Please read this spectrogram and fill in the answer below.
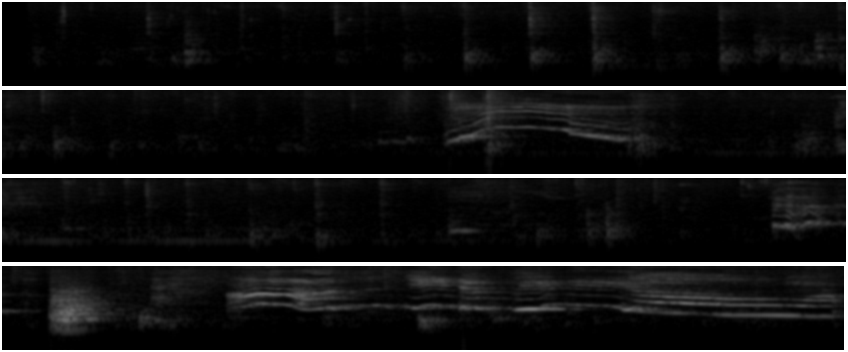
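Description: High-pitched wordless vocal sounds: a rising-and-falling whine about six and a half seconds in, and wavering, squealing glides through the last few seconds, over scattered small clicks and knocks.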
